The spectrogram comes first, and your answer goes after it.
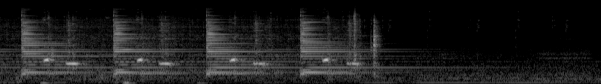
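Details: Cuckoo clock after cleaning and oiling, which had stopped after a few minutes of running: four clean cuckoo calls with gong strikes just under a second apart, then quiet ticking; striking normally.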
